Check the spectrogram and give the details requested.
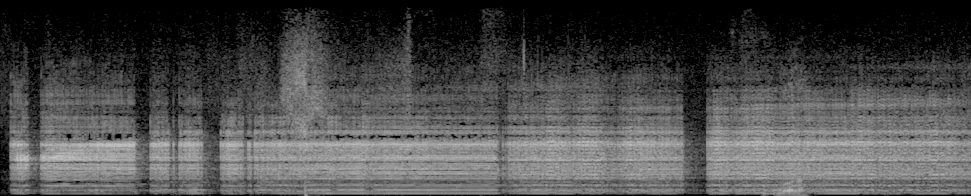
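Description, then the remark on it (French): A violin screeches as it is bowed very slowly with strong bow pressure: a harsh, gritty, buzzing grind held for several seconds, with a few brief breaks between strokes. Loud and raw, with no voices. “Alors on obtient un grincement.”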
